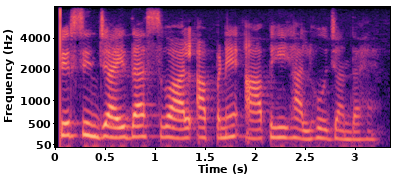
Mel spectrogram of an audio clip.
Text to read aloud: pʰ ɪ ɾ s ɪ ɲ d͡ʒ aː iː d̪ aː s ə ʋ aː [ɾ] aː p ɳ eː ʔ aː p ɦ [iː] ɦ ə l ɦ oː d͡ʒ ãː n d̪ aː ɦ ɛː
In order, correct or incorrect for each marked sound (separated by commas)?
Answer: incorrect, correct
